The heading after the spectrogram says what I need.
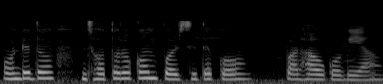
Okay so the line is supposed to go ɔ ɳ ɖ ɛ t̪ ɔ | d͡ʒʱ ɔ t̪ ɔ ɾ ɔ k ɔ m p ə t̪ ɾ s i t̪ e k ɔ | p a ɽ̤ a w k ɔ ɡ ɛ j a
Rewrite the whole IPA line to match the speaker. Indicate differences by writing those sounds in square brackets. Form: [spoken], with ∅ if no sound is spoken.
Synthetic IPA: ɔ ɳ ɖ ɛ [d̪] ɔ | d͡ʒʱ ɔ t̪ ɔ ɾ ɔ k ɔ m p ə [∅] ɾ s i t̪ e k ɔ | p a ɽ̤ a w k ɔ ɡ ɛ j a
